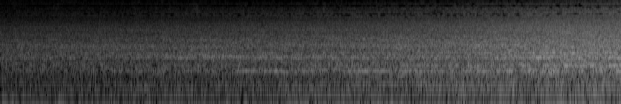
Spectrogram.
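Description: ICE high-speed train approaching along the platform: a steady rail rumble grows steadily louder, and a low steady hum joins it about three seconds in.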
